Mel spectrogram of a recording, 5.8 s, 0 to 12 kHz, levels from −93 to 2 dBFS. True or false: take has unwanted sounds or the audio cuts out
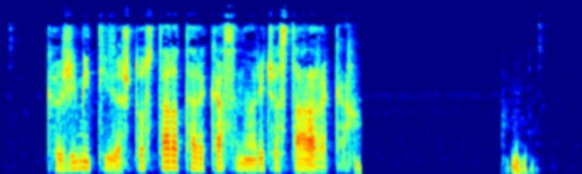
false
